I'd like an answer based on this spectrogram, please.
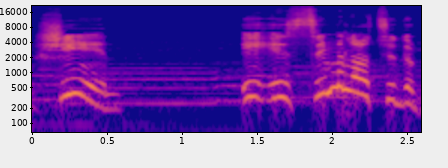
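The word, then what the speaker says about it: شين: three dots on top sheen is a light letter and should not be pronounced heavy sheen makes a similar sound to the sh in the word show or the word shoe this is what sheen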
